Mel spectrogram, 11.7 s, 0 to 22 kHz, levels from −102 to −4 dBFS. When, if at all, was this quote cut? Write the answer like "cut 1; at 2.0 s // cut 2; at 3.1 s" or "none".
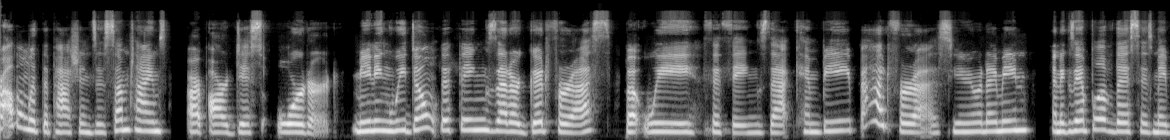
cut 1; at 2.0 s // cut 2; at 4.4 s // cut 3; at 6.2 s // cut 4; at 7.0 s // cut 5; at 10.4 s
